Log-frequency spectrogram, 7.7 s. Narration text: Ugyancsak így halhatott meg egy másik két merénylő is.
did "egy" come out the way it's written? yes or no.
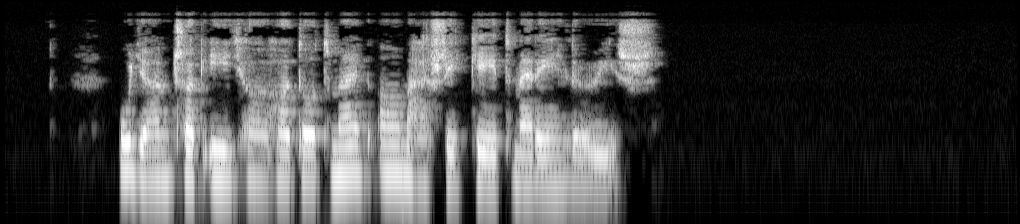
no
